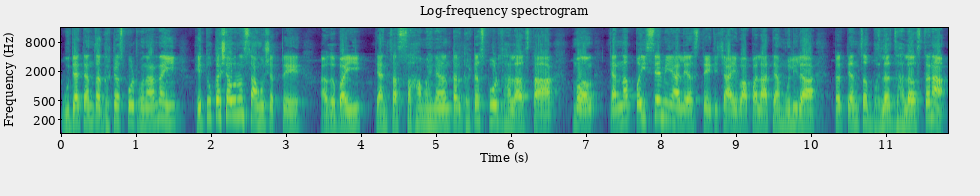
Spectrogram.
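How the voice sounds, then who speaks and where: A furious, scornful woman boss, as a man reads her lines aloud. Her voice sits high and she scolds and taunts without letting up. The tone stays plain and spoken, like a storyteller recounting a TV serial. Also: fairly quick, hardly any pauses, darkish tone, natural voice. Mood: angry scolding.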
